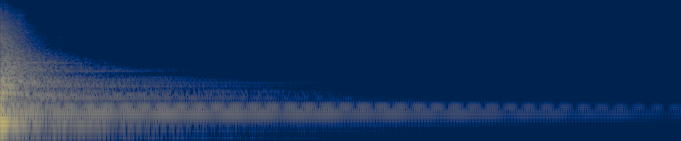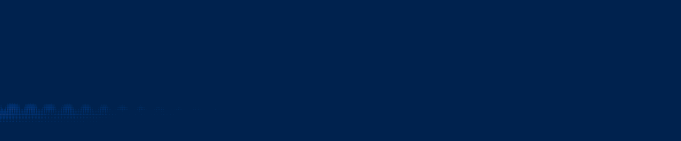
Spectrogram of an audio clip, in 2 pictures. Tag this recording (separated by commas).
Percussion, Music, Drum, Musical instrument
